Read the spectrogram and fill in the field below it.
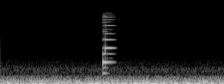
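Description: A short electronic chime rings out as a voting round opens.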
